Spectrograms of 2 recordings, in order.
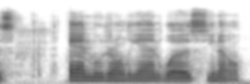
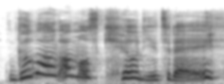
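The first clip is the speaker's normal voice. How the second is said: reading out her own note; 8 semitones higher, 5 dB louder than usual. Retold or imitated. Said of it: "I have a note here from my first read that says".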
